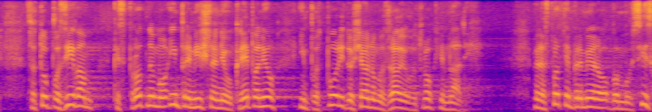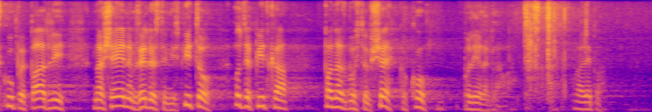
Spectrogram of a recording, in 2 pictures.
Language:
Slovenian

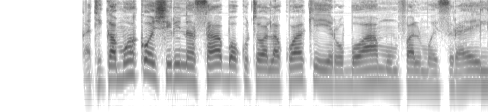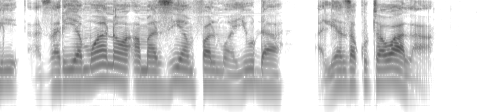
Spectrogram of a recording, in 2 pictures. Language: Swahili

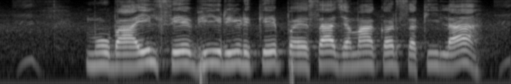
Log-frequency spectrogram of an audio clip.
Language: Bhojpuri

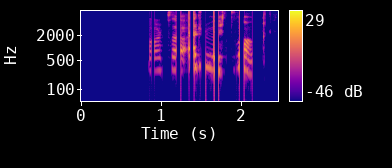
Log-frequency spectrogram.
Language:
Icelandic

